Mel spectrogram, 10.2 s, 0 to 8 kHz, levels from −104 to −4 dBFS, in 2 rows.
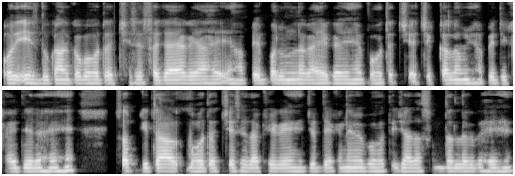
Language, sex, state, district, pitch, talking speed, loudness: Hindi, male, Chhattisgarh, Korba, 120 Hz, 250 wpm, -19 LUFS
